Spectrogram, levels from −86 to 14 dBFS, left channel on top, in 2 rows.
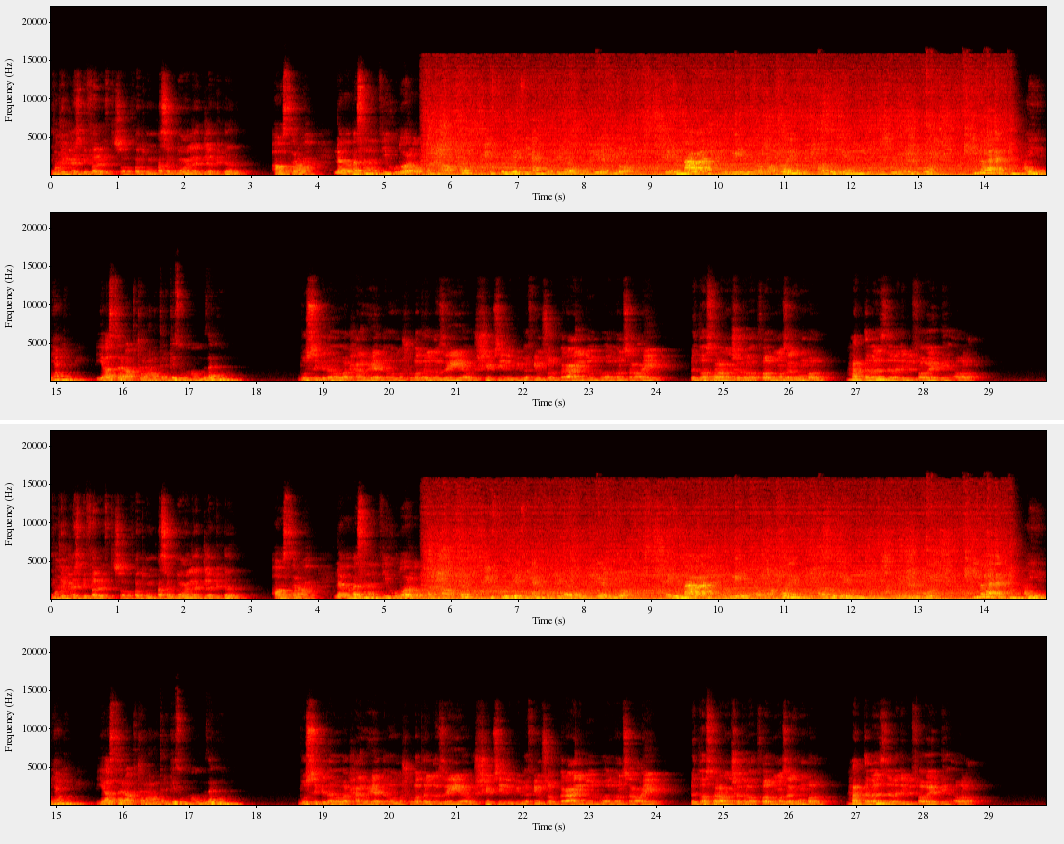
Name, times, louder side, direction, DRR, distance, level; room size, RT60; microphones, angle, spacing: voice 1, 0.0-2.8 18.6-24.0 24.5-26.5 26.9-28.7, right 1 dB, 20° right, -6 dB, 0.6 m, -29 dB
voice 2, 3.3-3.9 4.2-8.7 9.2-13.3 13.8-17.7 26.9-27.5, equal, 85° left, -6 dB, 1.4 m, -25 dB
sound 1, 5.5-14.4, equal, 35° left, 0.8 m, -28 dB
3.2 x 2.1 x 2.2 m, 0.72 s
head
